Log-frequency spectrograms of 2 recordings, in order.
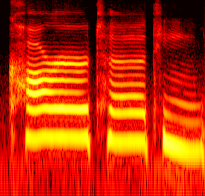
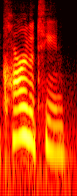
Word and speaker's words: carnitine: I never say it right. Carotine. Carnitine. There it is.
